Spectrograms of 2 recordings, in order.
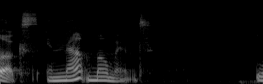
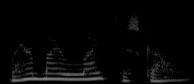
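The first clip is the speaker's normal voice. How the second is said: slow, breathy whisper to herself; woman on the bus whispering to herself in shock; muttered whisper; 4 semitones higher, 10 dB quieter, much slower than usual. Retold or imitated. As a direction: mutter it under your breath, still stunned. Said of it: "She keeps muttering to herself".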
